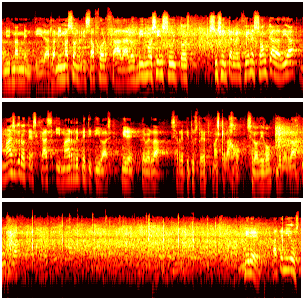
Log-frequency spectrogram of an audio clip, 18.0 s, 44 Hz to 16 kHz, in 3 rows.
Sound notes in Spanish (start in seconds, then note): 1.2 Aplausos; 15.2 Aplausos.-Rumores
